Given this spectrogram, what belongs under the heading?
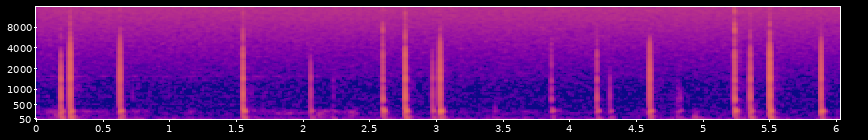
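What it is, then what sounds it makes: Paperback book tapped with nails. Long nails tap and scratch the page edges and cover of a small paperback book held flat close to the mic. Sharp, dry, irregular taps with a short low body land over quiet, soft scratching, each click dying away almost instantly.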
